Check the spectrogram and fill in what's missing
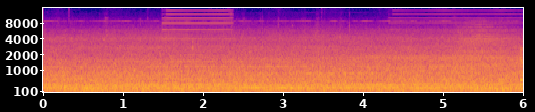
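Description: A jet aircraft at Raleigh-Durham International Airport gives a steady, loud, broadband engine roar that holds even throughout, heard from nearby on the airfield with no clear peaks.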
